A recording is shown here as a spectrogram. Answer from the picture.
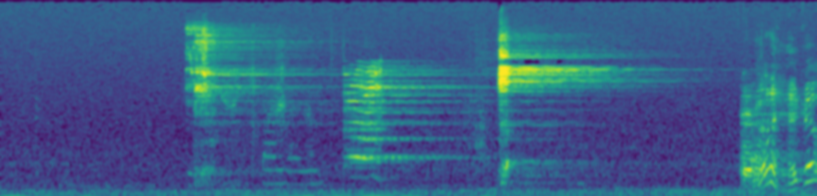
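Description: Ghost-box app played through a small Bluetooth speaker: short choppy electronic voice-like fragments about two seconds in and again at three and a half seconds, then a sudden sharp tone at five seconds that rings on and fades, with more garbled voice-like snippets near the end.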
